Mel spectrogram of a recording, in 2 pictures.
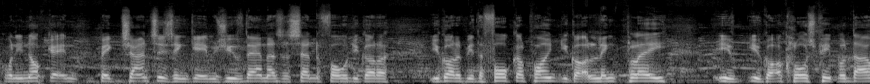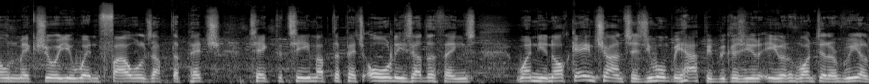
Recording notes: live at Radisson Red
